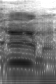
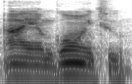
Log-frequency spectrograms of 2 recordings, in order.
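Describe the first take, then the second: First: The phrase is squeezed into one short word. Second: Every word is said in full. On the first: This is the Southern way of saying it. "We just say I'ma. It's way faster" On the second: This is the full form. "as in I am going to"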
